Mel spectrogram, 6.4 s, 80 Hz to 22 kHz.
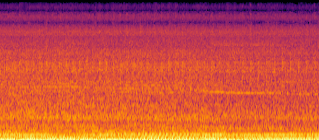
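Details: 1999 Chevy Silverado 2500, replacement used 6.0L LS V8 (180k miles, swapped for failed 250k engine), first start after install: steady low rumble at idle with an even beat, no knocks or ticks, no leaks; normal idle.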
